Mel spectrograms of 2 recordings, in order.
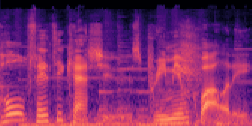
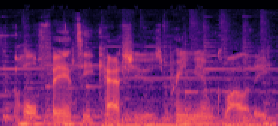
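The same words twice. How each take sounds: First: It is said in a showy sales-pitch voice. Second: It is read out in a plain, ordinary voice.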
